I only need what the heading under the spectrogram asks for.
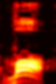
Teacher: لن تكون ضاد إلا أن تضغط على حافتي لسانك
